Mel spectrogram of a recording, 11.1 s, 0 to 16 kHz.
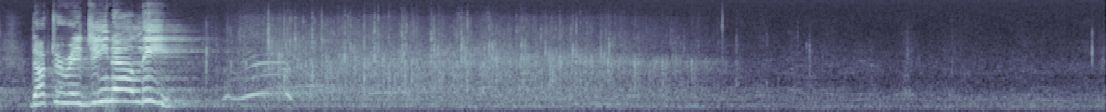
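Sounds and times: person cheering: 2.2s - 3.2s
audience applauding: 2.2s - 7.4s.

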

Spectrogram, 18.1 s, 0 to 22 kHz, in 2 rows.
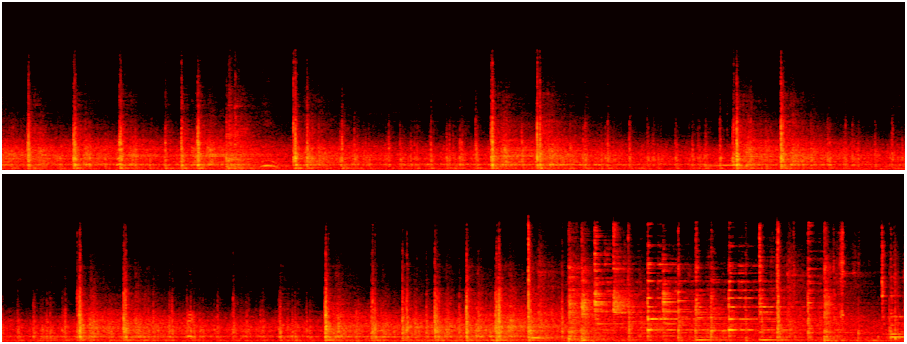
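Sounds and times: metal pots and bowls struck: 14.7s - 18.0s.

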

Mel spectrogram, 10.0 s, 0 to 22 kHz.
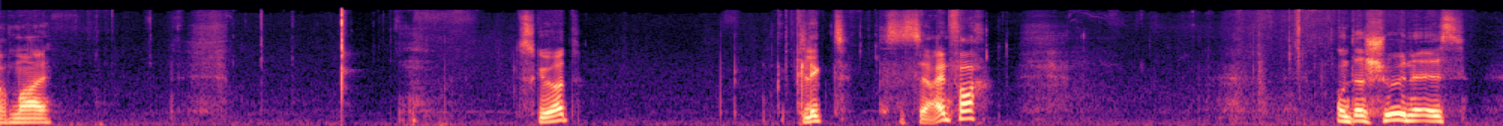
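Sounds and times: cable handling: 7.6s - 9.0s.

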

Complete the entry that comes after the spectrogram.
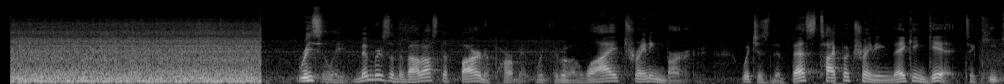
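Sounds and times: fire roaring: 0.1s - 6.2s
low hum: 0.1s - 7.9s.

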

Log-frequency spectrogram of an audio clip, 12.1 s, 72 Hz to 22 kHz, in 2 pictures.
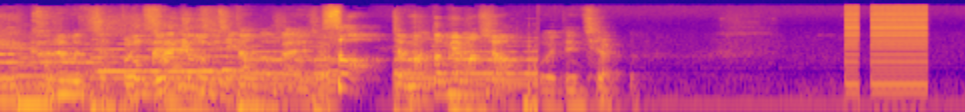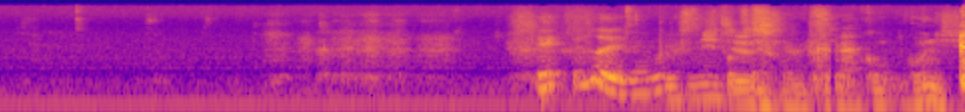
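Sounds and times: wrong answer buzzer: 5.3s - 5.8s.

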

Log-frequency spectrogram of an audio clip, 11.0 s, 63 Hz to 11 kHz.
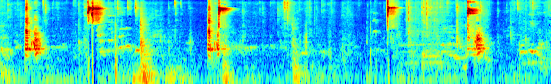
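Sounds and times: parakeets calling: 4.2s - 4.8s.

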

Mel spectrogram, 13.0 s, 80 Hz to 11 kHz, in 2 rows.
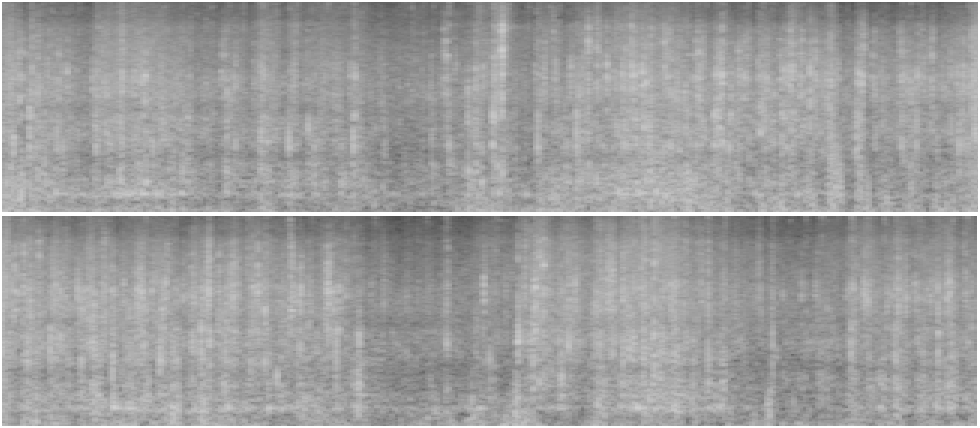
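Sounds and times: bike clicks and clatters: 0.0s - 13.0s
bike tyres rumbling over dirt: 0.0s - 13.0s.

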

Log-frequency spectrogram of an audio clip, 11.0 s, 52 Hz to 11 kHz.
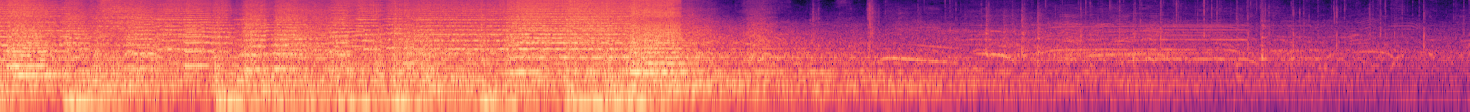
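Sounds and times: crowd shouting and cheering: 6.3s - 11.0s
scattered clapping: 6.6s - 11.0s.

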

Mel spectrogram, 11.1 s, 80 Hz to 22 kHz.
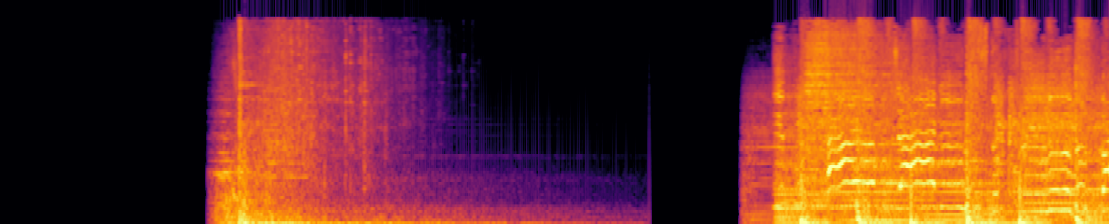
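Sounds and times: glass shattering: 2.2s - 5.0s.

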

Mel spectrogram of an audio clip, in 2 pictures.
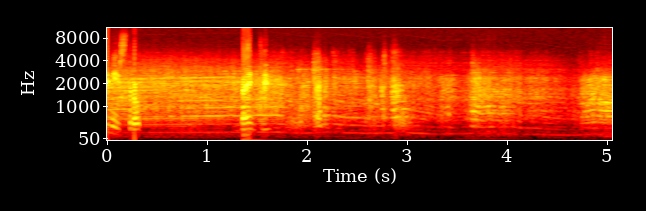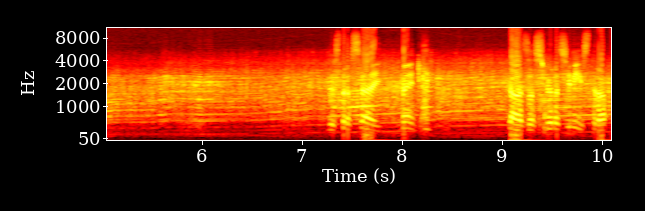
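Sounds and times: rally car engine revving: 0.0s - 10.0s.

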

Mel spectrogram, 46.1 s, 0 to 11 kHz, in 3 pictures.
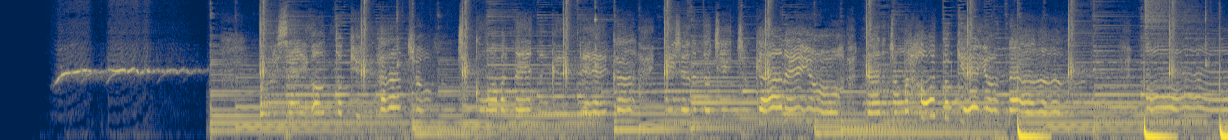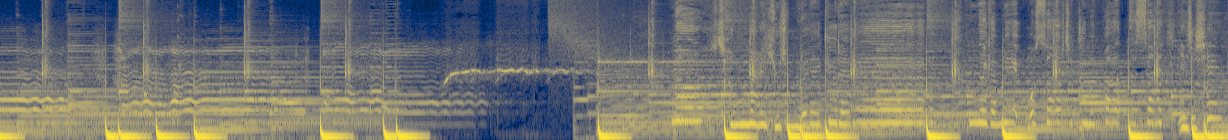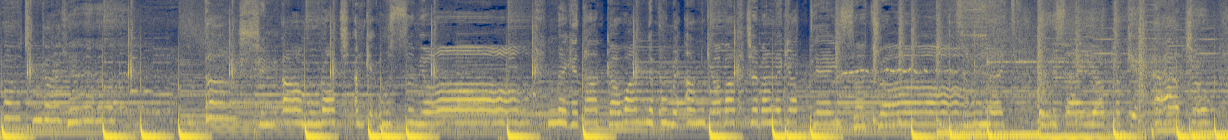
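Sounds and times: whistled note: 0.6s - 2.6s, 20.9s - 25.0s
pop ballad: 2.6s - 21.6s, 22.5s - 46.0s.

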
